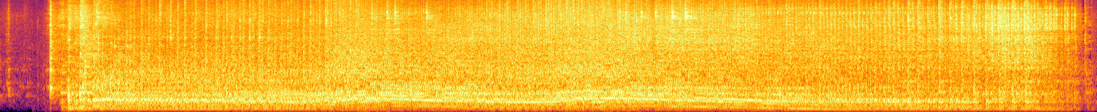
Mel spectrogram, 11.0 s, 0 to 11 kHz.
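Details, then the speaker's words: 1975 Mercury 20 hp two-stroke outboard after carburetor rebuild, running at a steady fast idle without dying. The light rattle is because the motor is not bolted down, and it quiets when held. "that sounds a little rattly noisy because i don't have this bolted down when i put my hand on it she got real quiet"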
